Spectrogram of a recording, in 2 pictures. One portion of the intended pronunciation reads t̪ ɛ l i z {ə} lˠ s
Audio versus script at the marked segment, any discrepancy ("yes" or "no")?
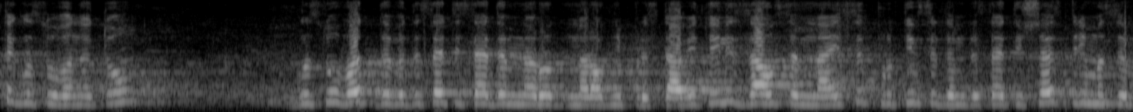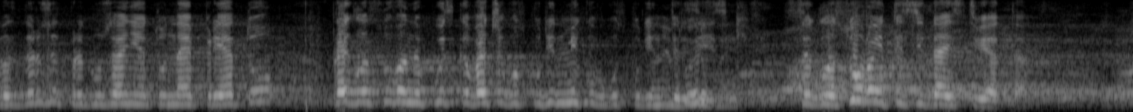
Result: yes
